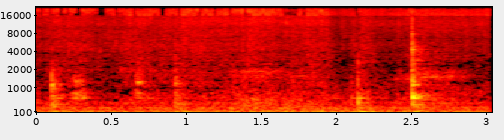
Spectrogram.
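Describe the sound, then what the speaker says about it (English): Mushrooms are stirred back into a sizzling pan. A soft, steady frying hiss runs under scattered scrapes and light clinks of a utensil, ending with one sharper knock. "mix the mushrooms back in"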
